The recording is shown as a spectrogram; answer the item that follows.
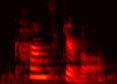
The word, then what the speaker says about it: comfortable: not really correct so even though it looks like come for table we don't say the o sound comforable we don't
